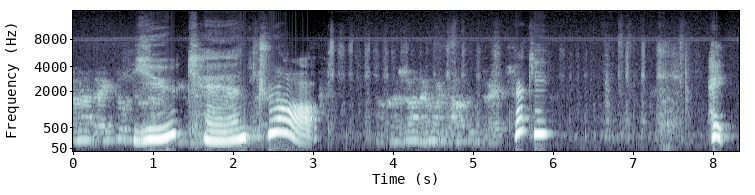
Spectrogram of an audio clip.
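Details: Rocky, a 2-year-old pet boxer dog indoors, eager to draw, gives bent, wavering whine-like moans in bursts during the first three seconds, then shorter yelps, while a person repeatedly talks to him about drawing.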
